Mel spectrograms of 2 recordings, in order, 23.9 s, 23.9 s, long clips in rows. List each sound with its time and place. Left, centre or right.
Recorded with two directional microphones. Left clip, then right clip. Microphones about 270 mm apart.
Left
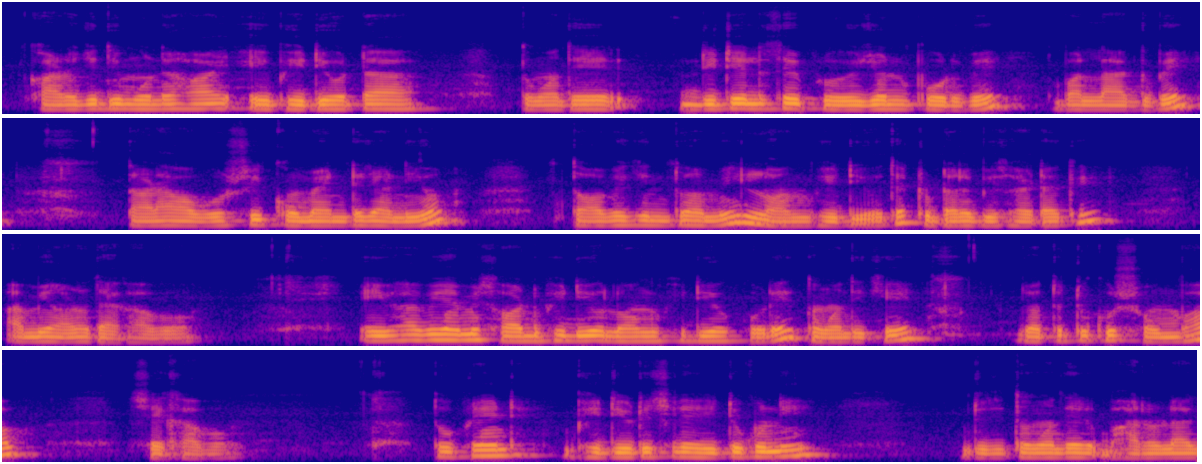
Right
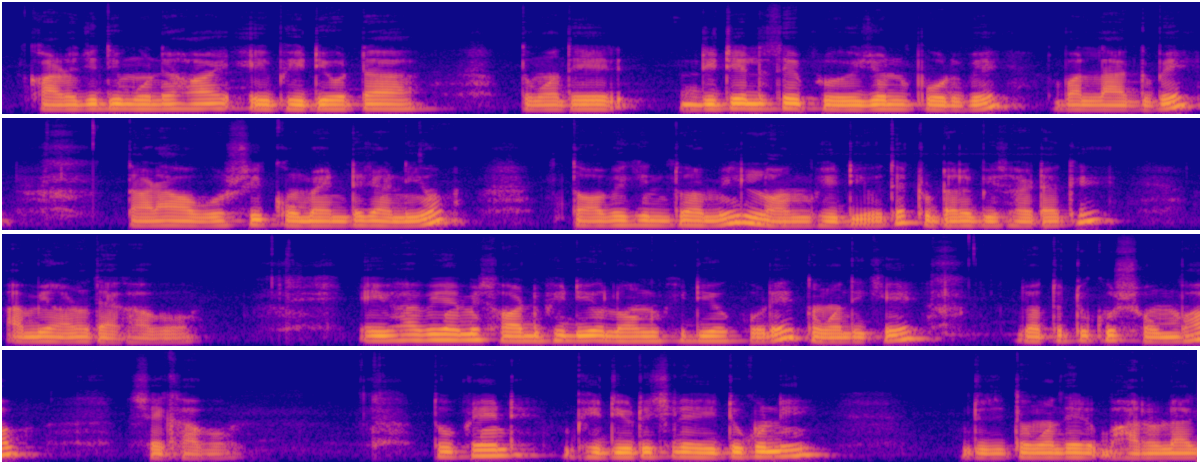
0.1 s speech: centre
